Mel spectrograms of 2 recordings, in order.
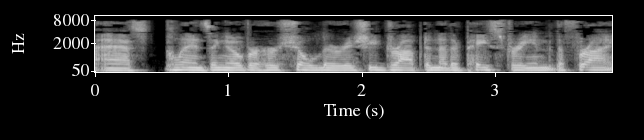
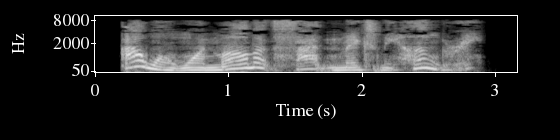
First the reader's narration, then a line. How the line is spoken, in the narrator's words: Dallas drawled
